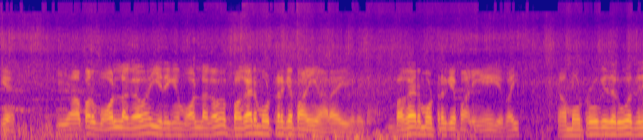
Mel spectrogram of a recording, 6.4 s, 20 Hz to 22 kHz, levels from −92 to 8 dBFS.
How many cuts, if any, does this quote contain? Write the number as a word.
zero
